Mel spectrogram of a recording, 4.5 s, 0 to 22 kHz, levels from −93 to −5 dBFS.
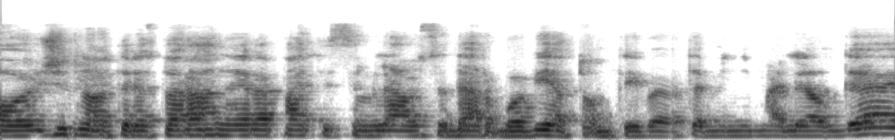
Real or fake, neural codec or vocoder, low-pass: fake; vocoder, 44.1 kHz, 128 mel bands every 256 samples, BigVGAN v2; 10.8 kHz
